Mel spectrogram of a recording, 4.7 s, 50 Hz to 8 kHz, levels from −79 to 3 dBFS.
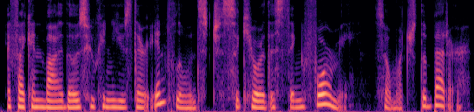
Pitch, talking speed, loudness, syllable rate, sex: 190 Hz, 255 wpm, -19 LUFS, 6.2 syllables/s, female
